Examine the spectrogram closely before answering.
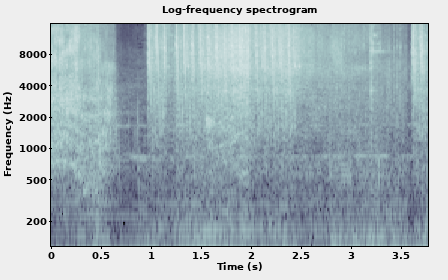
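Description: A heavy gun fires in loud bursts.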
